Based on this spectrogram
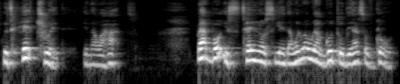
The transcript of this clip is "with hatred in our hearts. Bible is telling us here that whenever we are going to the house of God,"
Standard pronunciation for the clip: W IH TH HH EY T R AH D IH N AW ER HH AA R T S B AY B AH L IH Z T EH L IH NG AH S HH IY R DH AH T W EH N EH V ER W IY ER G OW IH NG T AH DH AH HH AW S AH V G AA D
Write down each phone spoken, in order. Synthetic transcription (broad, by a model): W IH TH HH EY T R AH D IH N AW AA HH AA T B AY B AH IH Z T EH L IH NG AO S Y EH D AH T W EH N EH V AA W IY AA G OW T AH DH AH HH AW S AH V G AA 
